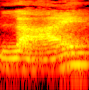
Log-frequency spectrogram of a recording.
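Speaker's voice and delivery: pitch climbing through "lie". Demonstrating the second tone on a word meaning to come: rising second tone on lie. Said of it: "Now this is the second tone".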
